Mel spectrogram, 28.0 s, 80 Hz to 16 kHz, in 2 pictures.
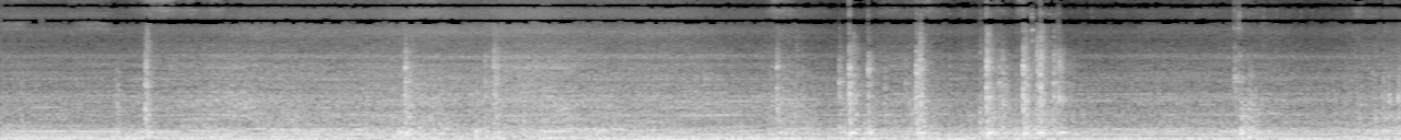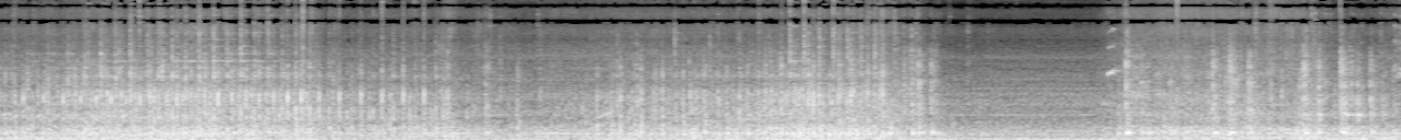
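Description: Kobelco SK75SR-3E 7.5-tonne excavator's diesel engine running while the arm and bucket are worked, its sound swelling and easing as the hydraulics take load. Several sharp clanks come about a third of the way in.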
